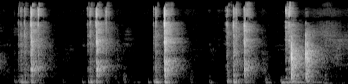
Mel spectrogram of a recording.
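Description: A knife chops celery into pieces on a board in five quick bursts of several sharp strokes each, with short pauses between them, close by and with no talk.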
